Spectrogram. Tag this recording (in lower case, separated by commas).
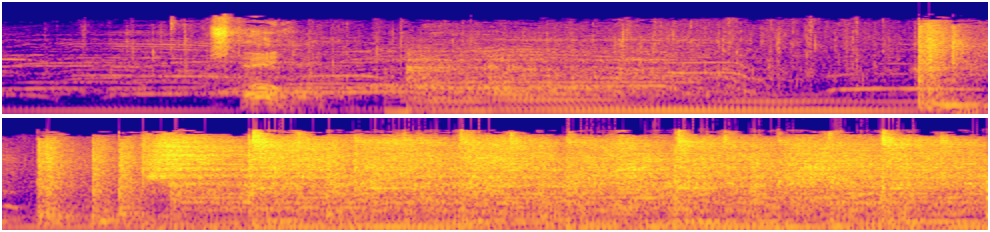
music, speech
